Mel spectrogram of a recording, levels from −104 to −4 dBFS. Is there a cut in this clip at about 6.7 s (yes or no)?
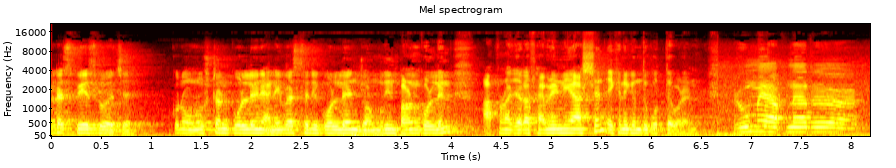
yes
